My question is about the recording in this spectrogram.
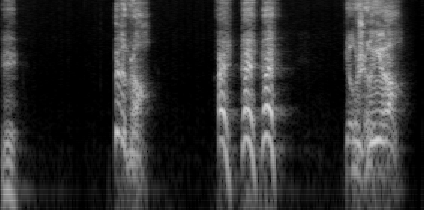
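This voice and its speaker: A man doing an excitable stammering swordsman. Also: moderate pace, vocal fry, breathy edge, no echo, clean studio sound, exaggerated voice. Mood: excited. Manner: high excited stammering outbursts. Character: excitable stammering male swordsman, brash and impatient.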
